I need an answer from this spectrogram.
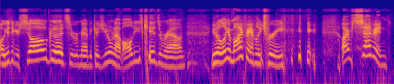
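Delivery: angry, boastful, resentful voice. Acting out Batman being really mad at Superman: imitating Batman angry. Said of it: "Batman's, like, really mad at Superman".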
